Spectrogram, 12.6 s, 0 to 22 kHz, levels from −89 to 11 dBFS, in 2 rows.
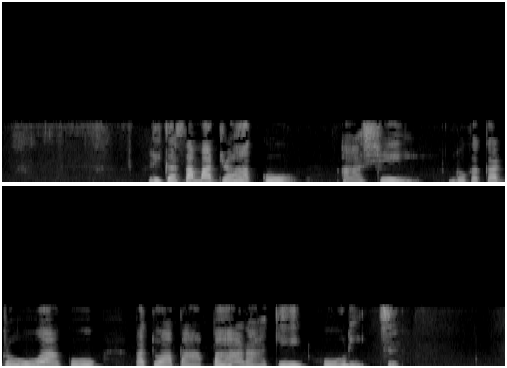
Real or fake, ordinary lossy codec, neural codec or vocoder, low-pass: real; MP3, 96 kbps; none; 7.2 kHz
